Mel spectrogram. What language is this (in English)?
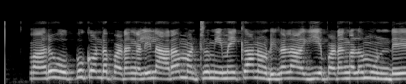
Tamil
